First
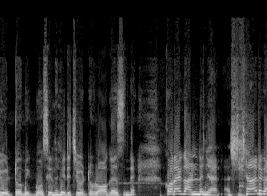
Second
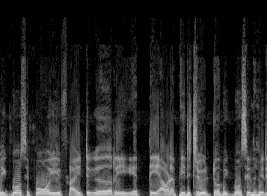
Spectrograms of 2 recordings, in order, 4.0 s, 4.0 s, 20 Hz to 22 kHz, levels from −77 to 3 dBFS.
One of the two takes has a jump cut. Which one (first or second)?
first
